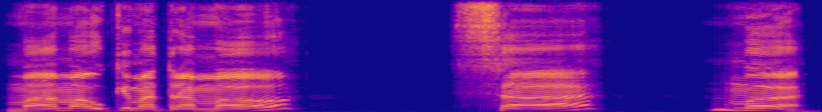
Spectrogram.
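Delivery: मौ, सा, म sounded out separately, each drawn out; one syllable at a time. Shown as a demonstration. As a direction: sound out मौ... सा... म slowly with pauses between. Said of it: "एक बार फिर से देखिए". (मौ, सा, म एक-एक अक्षर खींचकर अलग-अलग बोलें)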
